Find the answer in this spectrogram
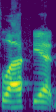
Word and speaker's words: Lafayette: or laugh I eat that last word has three syllables sir ah no this is silly I'm like I'm currently having a go on shape flashbacks moving perfect it is though it's Lafayette not polluted this weird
